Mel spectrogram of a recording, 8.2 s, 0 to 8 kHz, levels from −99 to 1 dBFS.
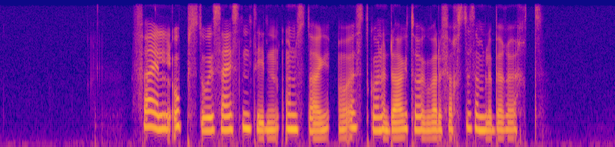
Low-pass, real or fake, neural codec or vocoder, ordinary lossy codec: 7.2 kHz; real; none; none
